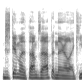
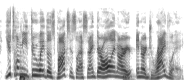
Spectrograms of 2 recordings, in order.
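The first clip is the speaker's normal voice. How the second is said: acted-out exasperated, scolding, yelling complaint; 5 semitones higher than usual. Retelling his wife waking him one morning, imitating Jill yelling. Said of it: "Why are you yelling at me?".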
